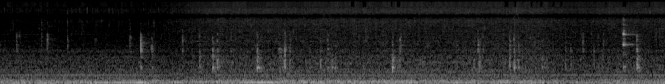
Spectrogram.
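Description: Fish tofu deep-frying in a pot of hot oil makes a steady low bubbling with scattered light crackles and pops throughout, close and without talk.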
